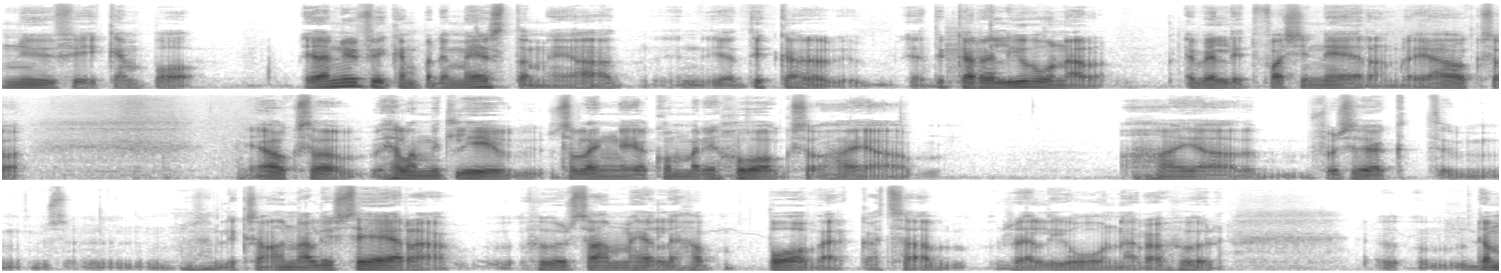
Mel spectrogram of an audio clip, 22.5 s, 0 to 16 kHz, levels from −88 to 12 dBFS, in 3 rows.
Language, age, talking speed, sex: Finnish, 30-49, 130 wpm, male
